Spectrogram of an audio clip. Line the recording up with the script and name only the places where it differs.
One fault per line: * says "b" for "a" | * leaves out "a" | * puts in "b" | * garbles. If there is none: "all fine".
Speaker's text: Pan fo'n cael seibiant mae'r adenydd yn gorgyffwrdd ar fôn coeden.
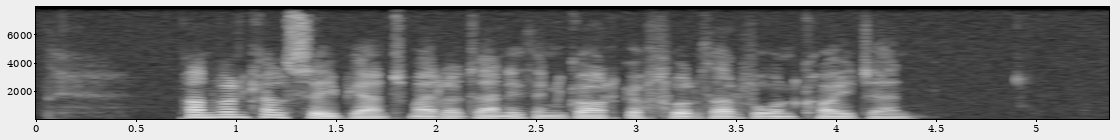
all fine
